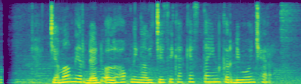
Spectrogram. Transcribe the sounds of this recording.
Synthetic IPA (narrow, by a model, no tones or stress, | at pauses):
d͡ʒamamirdadɔlɔɦɔk̚niŋalid͡ʒɛsikakɛst̪ajnkɨrdiwawaɲt͡ʃaɾa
